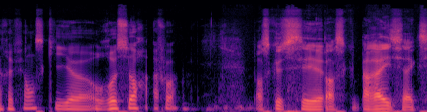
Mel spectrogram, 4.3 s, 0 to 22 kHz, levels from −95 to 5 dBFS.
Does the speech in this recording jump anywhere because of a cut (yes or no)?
yes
